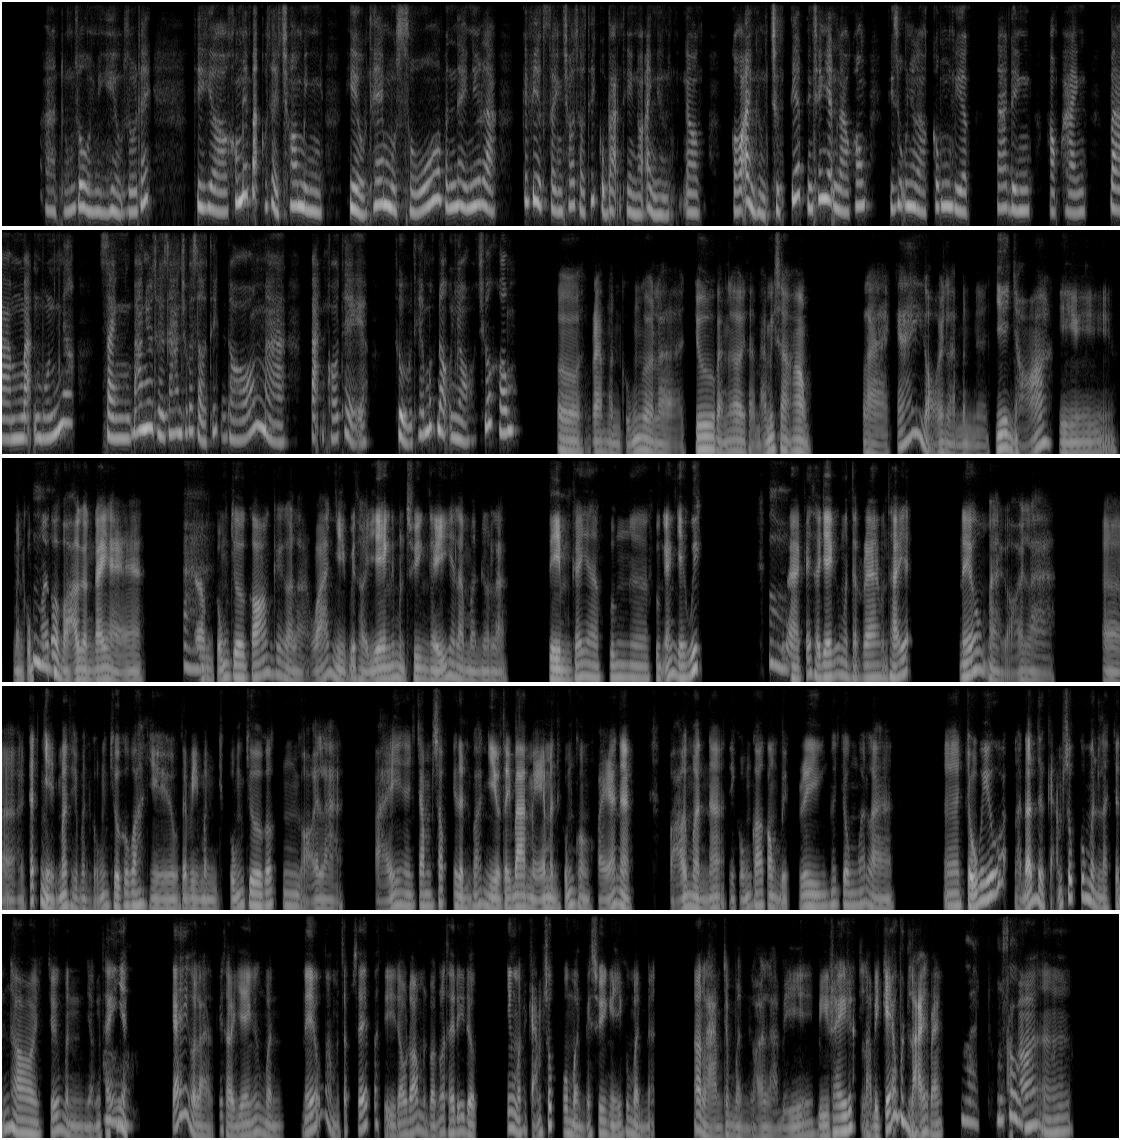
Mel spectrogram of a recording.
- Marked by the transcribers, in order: tapping
- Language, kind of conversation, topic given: Vietnamese, advice, Làm sao để dành thời gian cho sở thích mà không cảm thấy có lỗi?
